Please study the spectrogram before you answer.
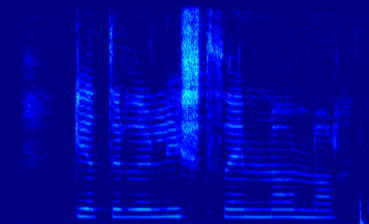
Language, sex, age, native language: Icelandic, male, 7, Icelandic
